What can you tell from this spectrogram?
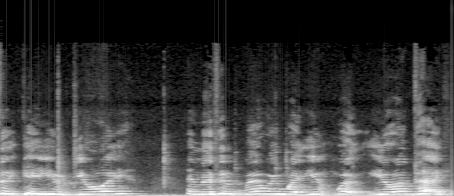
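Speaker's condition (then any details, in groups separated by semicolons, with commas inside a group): Cerebral palsy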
